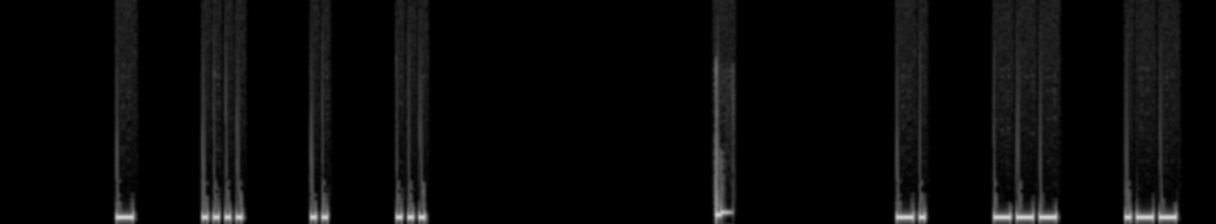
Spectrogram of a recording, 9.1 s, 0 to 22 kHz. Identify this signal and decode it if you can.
Morse code, heard as a keyed tone, about 28 wpm, spaced as for 13 wpm, 690 Hz. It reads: THIS NOW
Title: 4x Character Spacing - Top 200 Words - 28wpm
